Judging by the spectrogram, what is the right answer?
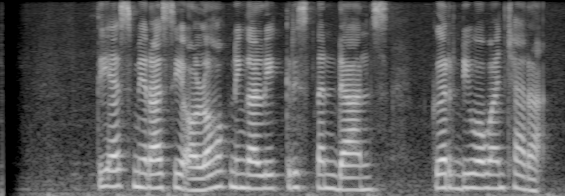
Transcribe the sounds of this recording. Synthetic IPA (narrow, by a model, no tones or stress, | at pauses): t̪iɛsmiɾasiɔlɔɦɔk̚niŋɡalikɾist̪əndans | kɨrdiwawaɲt͡ʃaɾa̰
